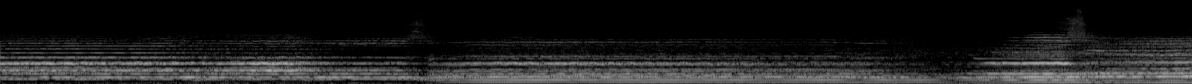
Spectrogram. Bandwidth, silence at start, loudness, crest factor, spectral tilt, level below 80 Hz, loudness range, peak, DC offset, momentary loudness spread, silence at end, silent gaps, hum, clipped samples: 17 kHz; 0 s; -33 LUFS; 16 dB; -7 dB/octave; -62 dBFS; 5 LU; -16 dBFS; under 0.1%; 10 LU; 0 s; none; none; under 0.1%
